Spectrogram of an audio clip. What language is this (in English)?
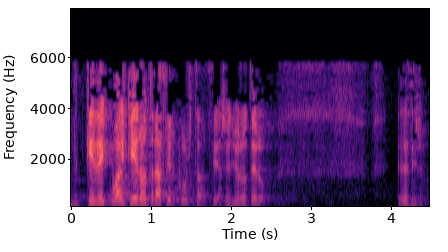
Spanish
